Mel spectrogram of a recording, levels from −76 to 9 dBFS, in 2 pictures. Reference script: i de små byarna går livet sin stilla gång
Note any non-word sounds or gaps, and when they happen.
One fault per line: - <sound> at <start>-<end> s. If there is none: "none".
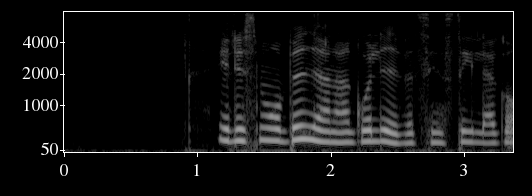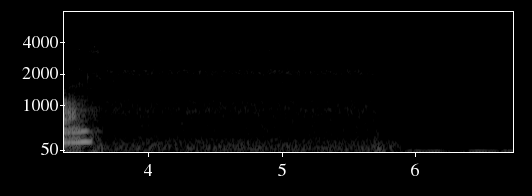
none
